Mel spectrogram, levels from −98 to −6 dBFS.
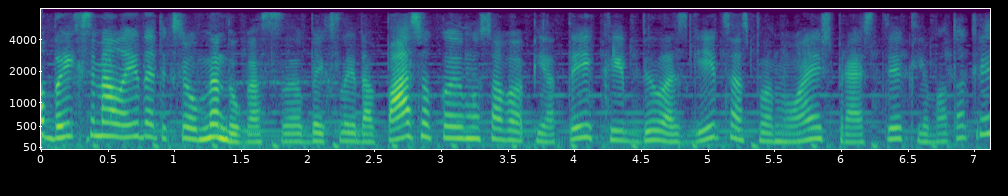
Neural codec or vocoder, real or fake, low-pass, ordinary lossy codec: none; real; 7.2 kHz; MP3, 48 kbps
